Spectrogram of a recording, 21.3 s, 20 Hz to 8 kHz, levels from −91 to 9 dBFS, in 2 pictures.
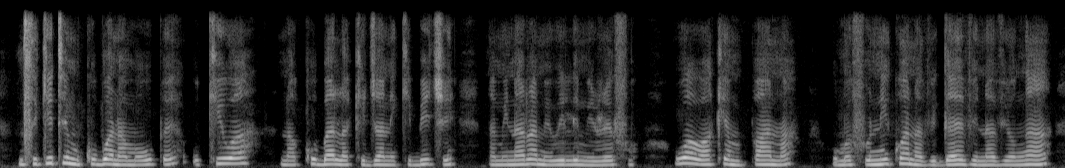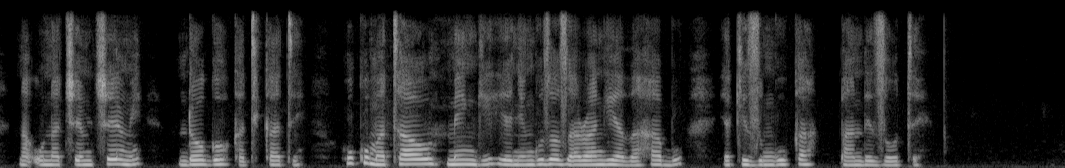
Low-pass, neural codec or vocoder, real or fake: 7.2 kHz; none; real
